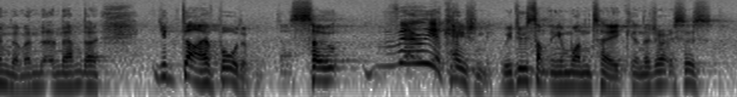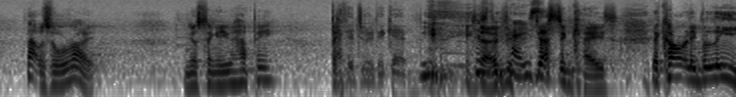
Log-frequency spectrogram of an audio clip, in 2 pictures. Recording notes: Recorded at BBC Gardeners’ World Live. The live audience listened.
